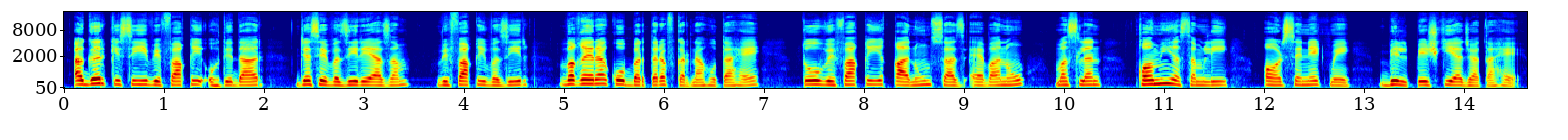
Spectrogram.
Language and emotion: Urdu, neutral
